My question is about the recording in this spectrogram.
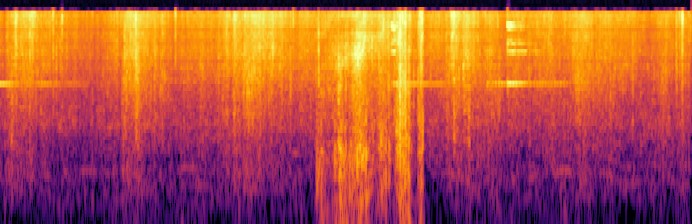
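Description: Leaves and low plants rustling and brushing as a person and a dog push through forest undergrowth, with a louder brushing rush in the middle. A few short, high ringing tones come and go.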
